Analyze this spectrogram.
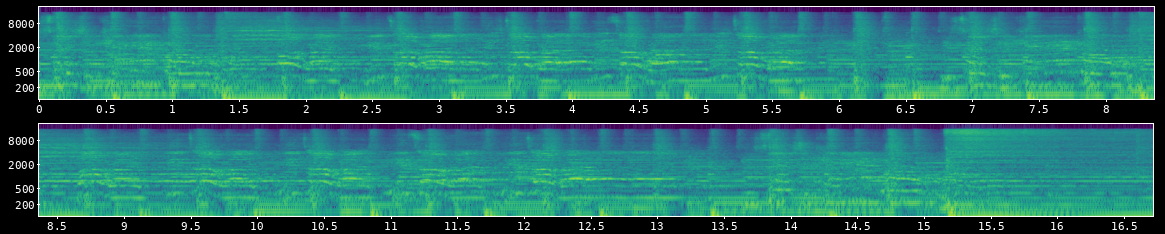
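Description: Live band playing a rock song, with drums, guitar and singing. About fifteen seconds in, the drums move to a sustained cymbal wash.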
